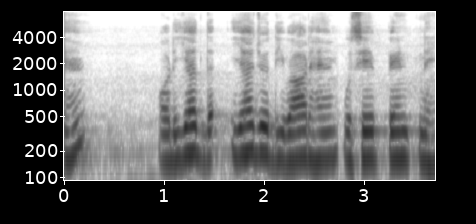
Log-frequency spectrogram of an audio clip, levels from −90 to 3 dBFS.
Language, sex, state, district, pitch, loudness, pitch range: Hindi, male, Uttar Pradesh, Muzaffarnagar, 170 Hz, -22 LUFS, 160-180 Hz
